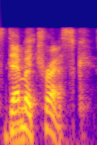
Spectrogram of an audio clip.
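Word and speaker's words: Dimitrescu: It's Demetresque. So Demetresque. You don't pronounce the U, which is absurd.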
